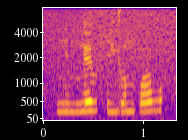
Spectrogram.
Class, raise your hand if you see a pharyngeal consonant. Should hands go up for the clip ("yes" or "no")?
no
